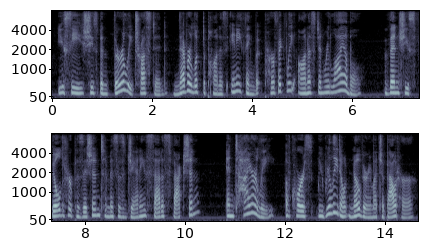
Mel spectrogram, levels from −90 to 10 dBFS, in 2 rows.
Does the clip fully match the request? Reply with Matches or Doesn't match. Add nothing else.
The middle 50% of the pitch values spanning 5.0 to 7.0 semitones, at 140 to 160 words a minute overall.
Doesn't match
